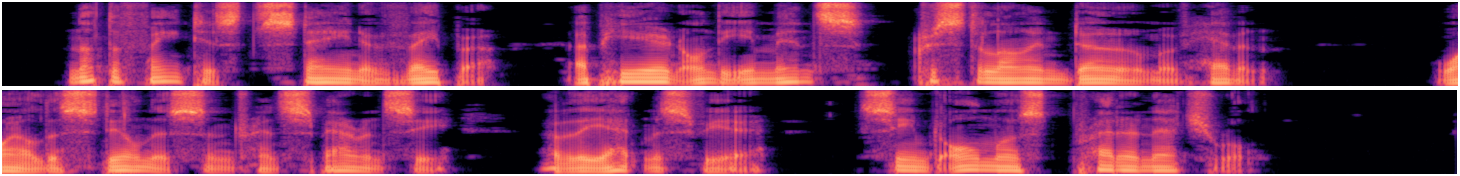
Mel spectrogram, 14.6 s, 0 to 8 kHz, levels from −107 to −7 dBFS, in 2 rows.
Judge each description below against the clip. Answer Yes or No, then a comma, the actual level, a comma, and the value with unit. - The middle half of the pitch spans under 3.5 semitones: Yes, average, 3.1 semitones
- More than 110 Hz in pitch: No, very low, 90 Hz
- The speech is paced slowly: Yes, slow, 105 wpm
